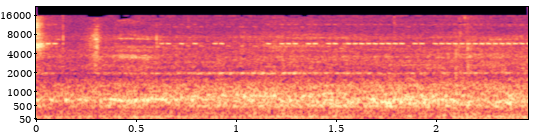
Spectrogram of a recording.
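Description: Steady background noise with a low hum and a faint high thin tone, no distinct events.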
